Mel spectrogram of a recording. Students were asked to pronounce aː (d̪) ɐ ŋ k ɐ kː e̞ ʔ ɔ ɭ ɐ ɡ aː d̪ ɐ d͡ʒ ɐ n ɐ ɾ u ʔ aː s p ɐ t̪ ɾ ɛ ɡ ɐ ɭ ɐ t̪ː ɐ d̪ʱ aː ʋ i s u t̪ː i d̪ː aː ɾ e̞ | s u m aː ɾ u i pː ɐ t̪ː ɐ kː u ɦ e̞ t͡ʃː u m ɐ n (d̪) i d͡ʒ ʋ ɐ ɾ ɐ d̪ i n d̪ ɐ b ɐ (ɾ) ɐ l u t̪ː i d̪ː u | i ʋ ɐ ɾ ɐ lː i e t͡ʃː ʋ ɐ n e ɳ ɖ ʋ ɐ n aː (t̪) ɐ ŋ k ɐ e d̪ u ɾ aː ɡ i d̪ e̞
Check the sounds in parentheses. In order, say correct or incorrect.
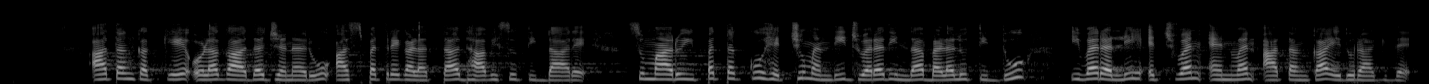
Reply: incorrect: t̪, correct, incorrect: ɭ, correct

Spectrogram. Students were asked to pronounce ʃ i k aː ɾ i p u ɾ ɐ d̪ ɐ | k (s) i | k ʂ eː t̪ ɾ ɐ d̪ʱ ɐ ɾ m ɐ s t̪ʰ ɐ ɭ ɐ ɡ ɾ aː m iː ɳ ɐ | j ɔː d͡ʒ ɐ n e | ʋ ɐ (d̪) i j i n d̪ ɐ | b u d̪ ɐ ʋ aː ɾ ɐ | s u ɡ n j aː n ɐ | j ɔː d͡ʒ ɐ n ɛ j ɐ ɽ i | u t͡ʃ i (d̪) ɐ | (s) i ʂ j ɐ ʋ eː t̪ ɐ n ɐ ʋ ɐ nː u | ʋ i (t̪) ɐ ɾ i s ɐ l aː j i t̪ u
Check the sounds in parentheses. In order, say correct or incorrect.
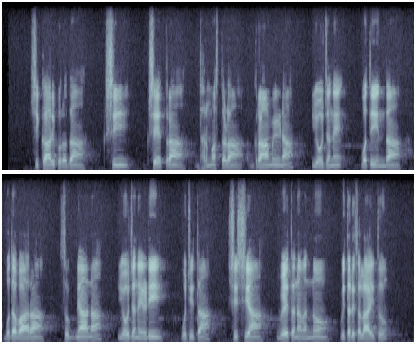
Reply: incorrect: ʂ, incorrect: t̪, incorrect: t̪, incorrect: ʃ, correct

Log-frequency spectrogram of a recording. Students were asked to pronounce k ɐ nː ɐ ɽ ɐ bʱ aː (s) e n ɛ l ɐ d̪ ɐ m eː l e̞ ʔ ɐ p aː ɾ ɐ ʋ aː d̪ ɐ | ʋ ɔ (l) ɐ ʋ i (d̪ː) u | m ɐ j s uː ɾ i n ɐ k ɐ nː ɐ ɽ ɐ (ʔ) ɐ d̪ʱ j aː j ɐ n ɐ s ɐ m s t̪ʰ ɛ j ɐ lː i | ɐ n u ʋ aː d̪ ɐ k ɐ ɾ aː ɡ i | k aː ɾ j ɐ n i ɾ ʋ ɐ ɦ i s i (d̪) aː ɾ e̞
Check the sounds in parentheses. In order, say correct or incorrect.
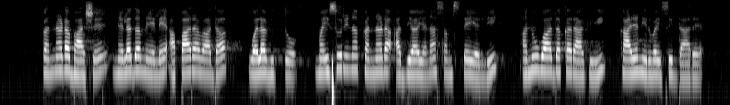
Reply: incorrect: ʂ, correct, incorrect: t̪ː, correct, incorrect: d̪ː

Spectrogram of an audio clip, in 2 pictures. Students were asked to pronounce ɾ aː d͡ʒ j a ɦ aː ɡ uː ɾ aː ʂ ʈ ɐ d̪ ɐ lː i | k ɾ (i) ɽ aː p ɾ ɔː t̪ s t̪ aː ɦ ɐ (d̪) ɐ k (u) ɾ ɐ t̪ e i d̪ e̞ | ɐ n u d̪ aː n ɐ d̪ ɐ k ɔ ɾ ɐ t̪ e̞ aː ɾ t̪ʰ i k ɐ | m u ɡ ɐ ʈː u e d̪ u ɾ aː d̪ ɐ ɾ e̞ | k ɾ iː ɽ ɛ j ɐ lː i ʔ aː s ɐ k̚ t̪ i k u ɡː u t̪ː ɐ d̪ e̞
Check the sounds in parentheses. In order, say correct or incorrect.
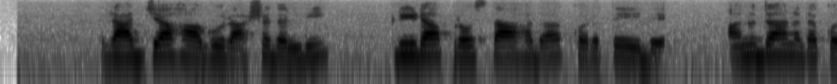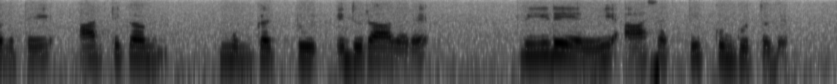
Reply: incorrect: iː, correct, incorrect: ɔ

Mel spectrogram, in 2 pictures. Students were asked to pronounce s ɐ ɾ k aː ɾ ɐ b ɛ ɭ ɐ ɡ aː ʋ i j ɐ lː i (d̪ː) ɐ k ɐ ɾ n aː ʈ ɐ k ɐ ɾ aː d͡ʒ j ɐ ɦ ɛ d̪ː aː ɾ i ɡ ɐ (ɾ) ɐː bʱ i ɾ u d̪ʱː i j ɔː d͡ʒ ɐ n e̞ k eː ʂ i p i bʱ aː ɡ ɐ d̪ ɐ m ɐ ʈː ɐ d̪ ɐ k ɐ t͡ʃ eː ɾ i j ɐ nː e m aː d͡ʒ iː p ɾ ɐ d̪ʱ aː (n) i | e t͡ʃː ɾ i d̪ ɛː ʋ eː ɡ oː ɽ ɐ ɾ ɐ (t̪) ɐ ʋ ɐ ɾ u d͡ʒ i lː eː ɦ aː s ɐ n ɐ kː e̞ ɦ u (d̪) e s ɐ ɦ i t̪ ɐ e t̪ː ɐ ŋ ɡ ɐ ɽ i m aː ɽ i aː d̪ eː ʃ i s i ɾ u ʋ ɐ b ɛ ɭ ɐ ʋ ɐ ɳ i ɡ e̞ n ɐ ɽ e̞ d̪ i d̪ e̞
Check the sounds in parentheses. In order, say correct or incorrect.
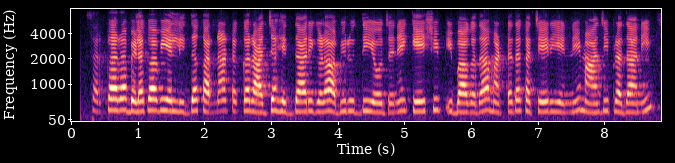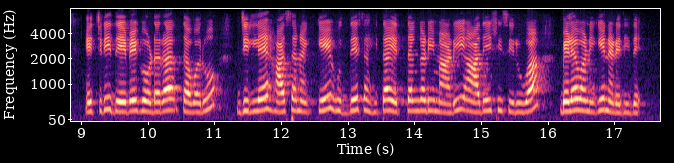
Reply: correct, incorrect: ɭ, correct, correct, incorrect: d̪ː

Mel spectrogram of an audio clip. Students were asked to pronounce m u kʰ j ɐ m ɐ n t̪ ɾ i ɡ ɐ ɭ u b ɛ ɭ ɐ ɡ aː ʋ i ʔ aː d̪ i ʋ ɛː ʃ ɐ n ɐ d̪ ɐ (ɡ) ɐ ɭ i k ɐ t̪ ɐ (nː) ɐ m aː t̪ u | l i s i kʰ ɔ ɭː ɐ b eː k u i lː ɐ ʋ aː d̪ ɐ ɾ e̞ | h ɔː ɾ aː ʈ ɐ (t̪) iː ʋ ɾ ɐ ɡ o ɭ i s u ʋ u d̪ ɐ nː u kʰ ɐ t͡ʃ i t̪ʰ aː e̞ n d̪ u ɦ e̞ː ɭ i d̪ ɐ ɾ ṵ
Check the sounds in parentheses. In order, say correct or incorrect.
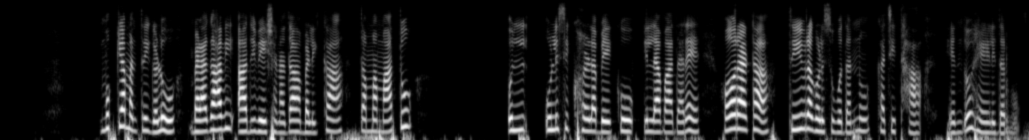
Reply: incorrect: b, incorrect: mː, correct

